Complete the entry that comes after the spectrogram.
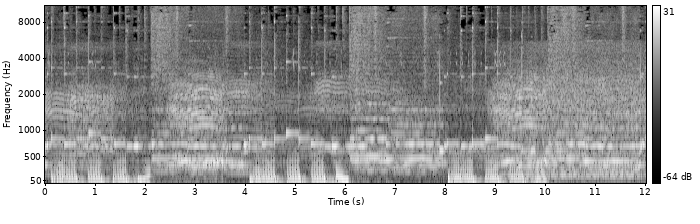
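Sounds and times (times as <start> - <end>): cheerful cartoon music with a beat: 0.0 - 12.0.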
